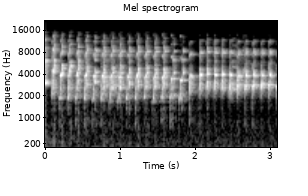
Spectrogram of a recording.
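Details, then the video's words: Fighter lovebird delivering a long ngekek chatter to lure other lovebirds: dense, harsh, buzzy pulses repeating about three times a second, with one brief break near the middle before the chatter resumes. "Suara Burung Lovebird Ngekek Panjang Memanggil, Pancing Labet Apapun Rajin Ngekek"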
